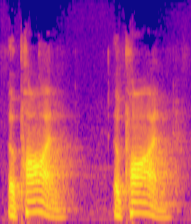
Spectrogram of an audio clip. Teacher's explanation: O on é a sílaba forte, a sílaba tônica. Então o U é schwa.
